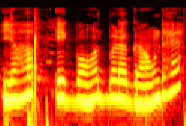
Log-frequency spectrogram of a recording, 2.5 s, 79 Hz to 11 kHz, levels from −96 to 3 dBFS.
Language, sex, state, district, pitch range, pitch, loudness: Hindi, female, Chhattisgarh, Raipur, 220-250 Hz, 235 Hz, -18 LUFS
